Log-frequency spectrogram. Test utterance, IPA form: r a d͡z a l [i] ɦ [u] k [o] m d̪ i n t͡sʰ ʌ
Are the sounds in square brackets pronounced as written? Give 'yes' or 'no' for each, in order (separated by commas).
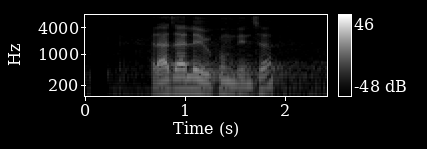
no, yes, no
